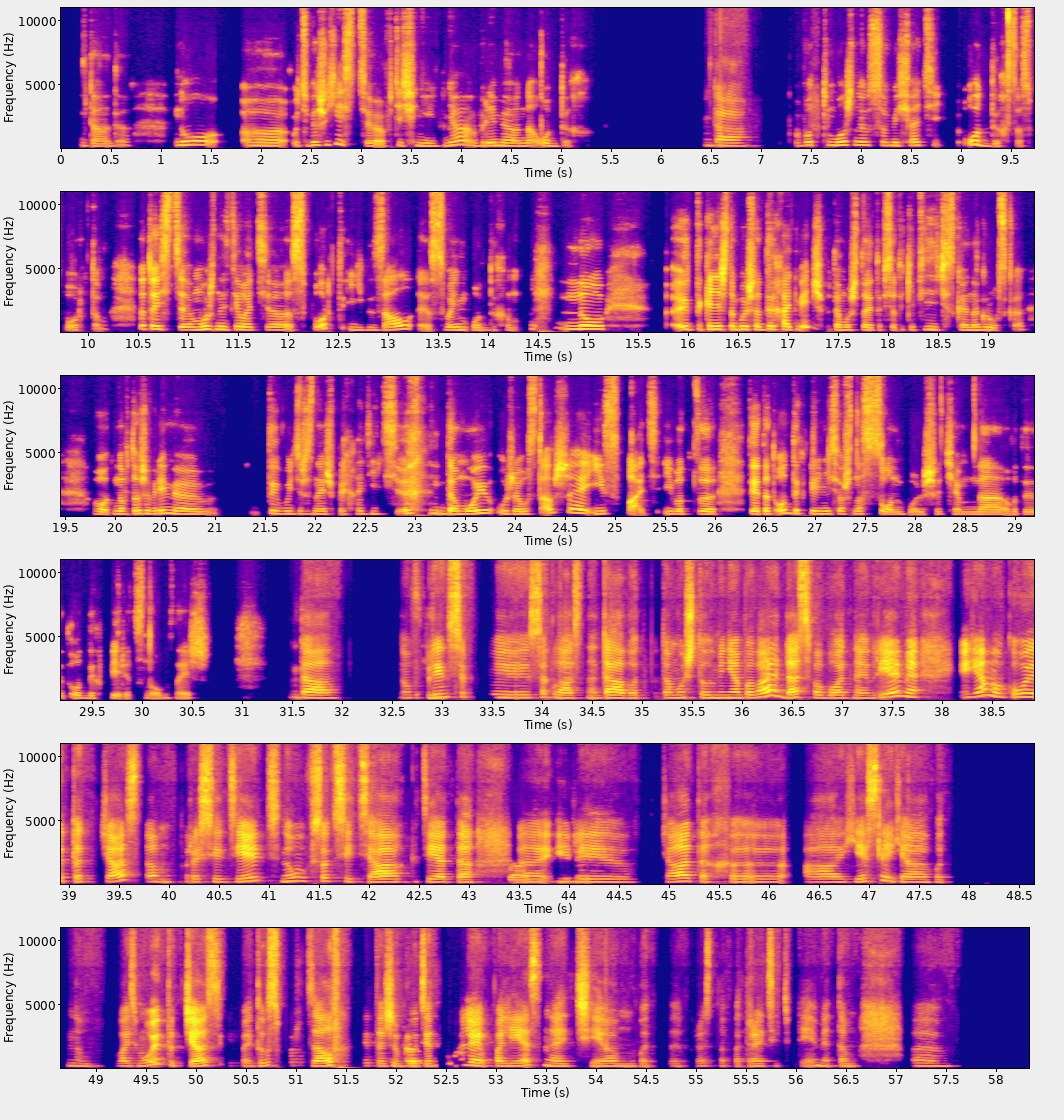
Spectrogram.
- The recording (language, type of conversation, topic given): Russian, advice, Как снова найти время на хобби?
- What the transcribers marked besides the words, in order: other background noise; chuckle; tapping; chuckle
